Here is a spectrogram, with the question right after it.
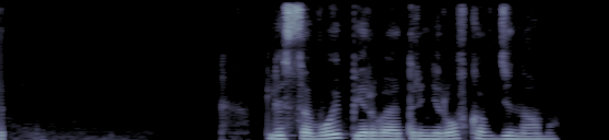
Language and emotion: Russian, neutral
